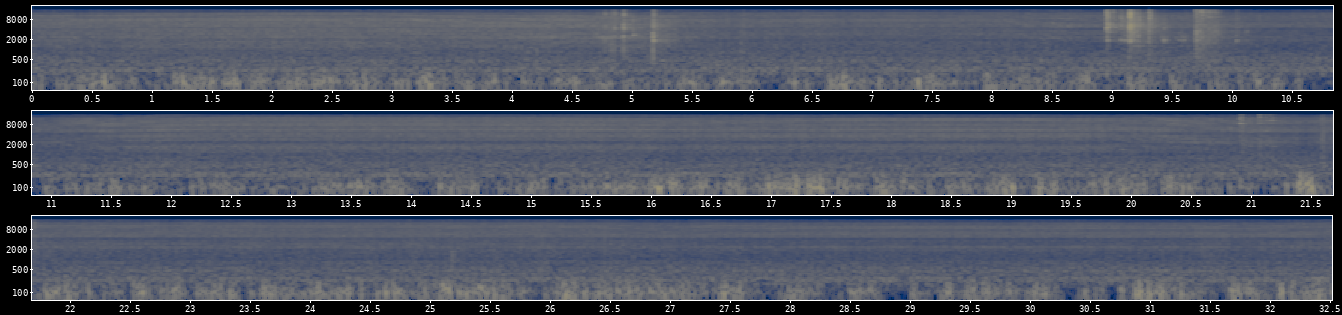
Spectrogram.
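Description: Glassworking torch flame running with a steady low rush and hiss, with a few light glass or tool clinks about five, nine and twenty-one seconds in.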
